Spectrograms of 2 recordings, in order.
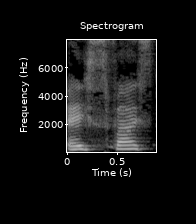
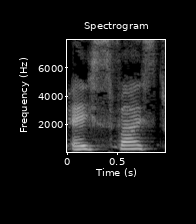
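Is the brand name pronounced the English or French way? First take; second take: English; English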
